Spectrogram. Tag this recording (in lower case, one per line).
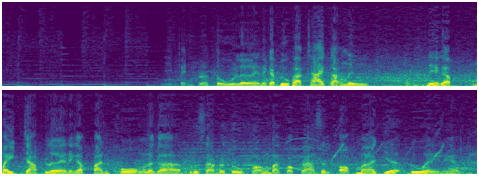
music
speech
